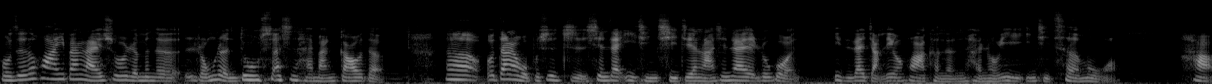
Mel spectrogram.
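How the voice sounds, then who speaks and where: Speaking in a Taiwanese accent, a woman has a bright, sharp tone. Her intonation is lively and her pace moderate. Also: fairly low pitch for a woman. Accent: Taiwanese Mandarin. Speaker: podcast host. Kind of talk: solo podcast monologue. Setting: home recording.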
